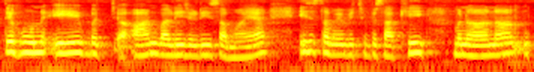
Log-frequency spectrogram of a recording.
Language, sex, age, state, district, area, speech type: Punjabi, female, 45-60, Punjab, Pathankot, rural, spontaneous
